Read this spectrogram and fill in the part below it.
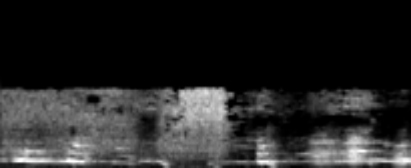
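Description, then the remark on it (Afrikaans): A large polar bear hisses, a breathy rasp threaded with whining, moaning tones that rise and fall over about three seconds, loud and continuous with no talking. “Dis 'n lesbeer, ijsbeer.”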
